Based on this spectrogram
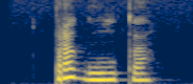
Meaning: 1. walk, outing (trip made by walking) 2. trip, ride, tour
- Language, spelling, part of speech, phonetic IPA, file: Russian, прогулка, noun, [prɐˈɡuɫkə], Ru-прогулка.ogg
